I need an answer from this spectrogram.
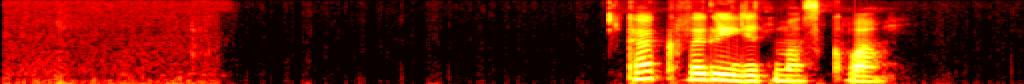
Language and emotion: Russian, neutral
